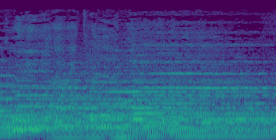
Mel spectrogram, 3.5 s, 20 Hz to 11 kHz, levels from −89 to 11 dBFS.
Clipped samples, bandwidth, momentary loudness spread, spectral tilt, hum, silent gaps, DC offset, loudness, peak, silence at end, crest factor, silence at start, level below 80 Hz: under 0.1%; 9.4 kHz; 4 LU; -6.5 dB/octave; none; none; under 0.1%; -31 LUFS; -18 dBFS; 0 s; 14 dB; 0 s; -48 dBFS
